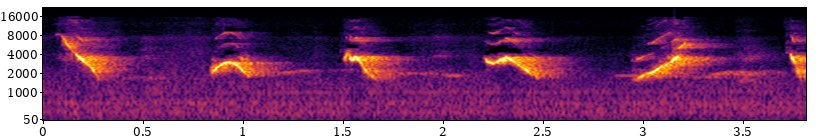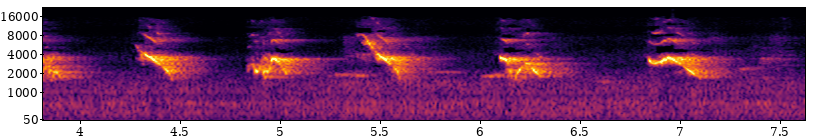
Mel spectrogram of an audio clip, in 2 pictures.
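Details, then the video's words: Red-cowled cardinal song: quick repeated swooping whistles, some rising and some falling, around ten phrases in under eight seconds. "Galo De Campina Cantando"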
